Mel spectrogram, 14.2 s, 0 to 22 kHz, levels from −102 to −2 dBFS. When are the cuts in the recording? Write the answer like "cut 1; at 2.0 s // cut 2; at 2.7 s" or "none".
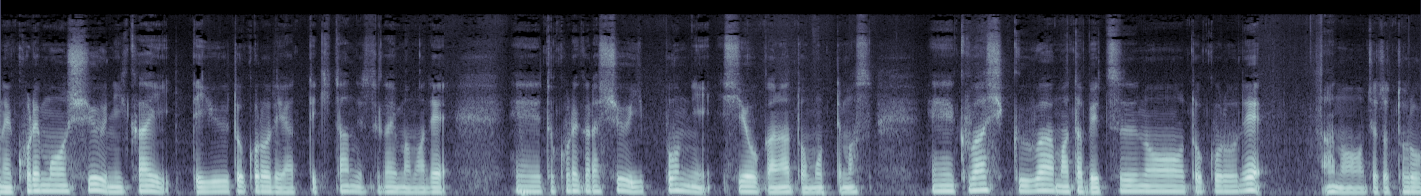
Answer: none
